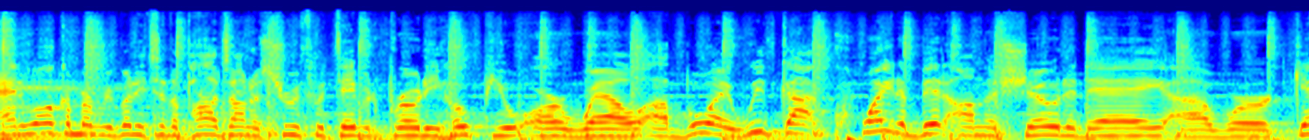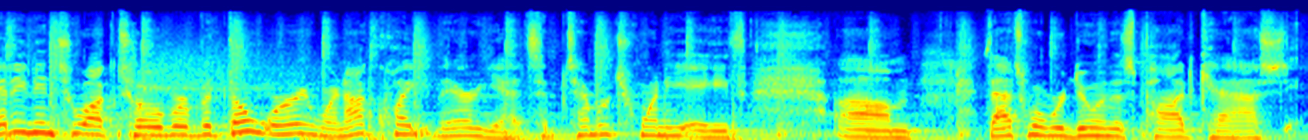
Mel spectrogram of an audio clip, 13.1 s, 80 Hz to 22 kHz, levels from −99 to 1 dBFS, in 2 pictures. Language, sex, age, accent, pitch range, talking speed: English, male, 50-69, American, 150-200 Hz, 220 wpm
